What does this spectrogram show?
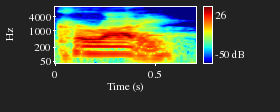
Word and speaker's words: karate: Then later on, Okinawan Te became known as karate, but the Americans pronounce it karate.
